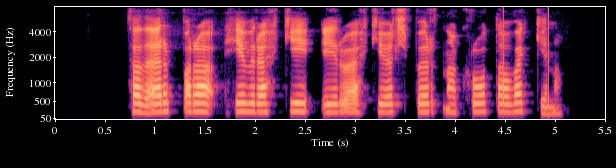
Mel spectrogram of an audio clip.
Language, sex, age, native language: Icelandic, female, 30-39, Icelandic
